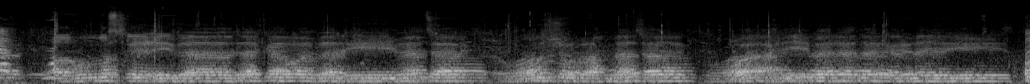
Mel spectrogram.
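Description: A crowd of voices chanting a religious supplication in unison, in long drawn-out phrases with short breaks between them.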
